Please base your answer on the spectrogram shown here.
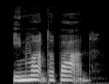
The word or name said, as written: indvandrerbarn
